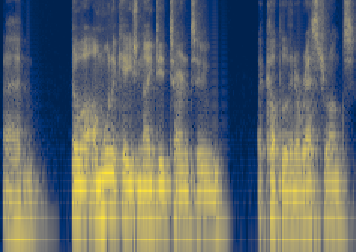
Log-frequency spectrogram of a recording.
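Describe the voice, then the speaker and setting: A man's voice: lowish voice, fairly even intonation, normal speed, creaky, darkish tone. A middle-aged man talking as an interview guest on a video call, wry and a little hesitant. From Ireland. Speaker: interview guest, winery owner. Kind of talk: casual anecdotal conversation. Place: indoor room, on a video call.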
